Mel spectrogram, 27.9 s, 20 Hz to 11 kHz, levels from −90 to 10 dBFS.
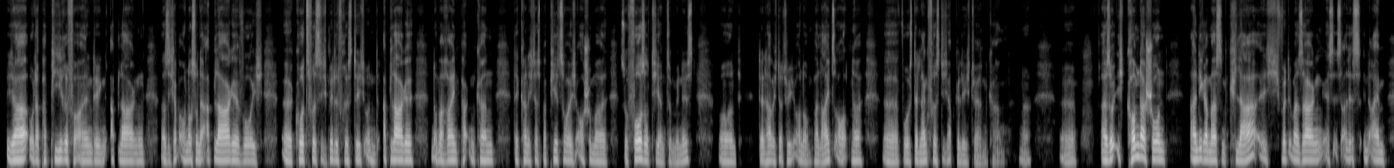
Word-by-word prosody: Ja, 135 -1 +8
oder 130 -3 0
Papiere 135 +2 -1
vor - - -2
allen 120 0 -1
Dingen, 120 -1 -3
Ablagen. 120 -3 0 0.3
Also, 115 -2 -3
ich 115 - -7
habe 150 - -3
auch 145 - -4
noch 135 0 +1
so - - 0
'ne 130 - -2
Ablage, 130 -3 +4
wo 120 0 0
ich, 115 -4 -5 0.4
äh, 120 -2 +1
kurzfristig, 135 -1 0
mittelfristig 130 -2 -2
und 115 -6 -6
Ablage 135 -2 +4 0.3
noch - - -4
mal - - +1
reinpacken 130 +2 -1
kann. 125 -1 -1 0.4
Da 120 - -5
kann 130 +1 -4
ich 115 -3 -7
das 130 - -7
Papierzeug 125 +1 -3
auch - - -5
schon 135 -4 -4
mal 115 -2 -2 0.3
so - - -5
vorsortieren 130 -7 +3
zumindest. 115 +7 -5 0.5
Und 115 -2 -3 0.3
dann 115 -2 -3
habe 120 0 0
ich 110 - -11
natürlich 125 -1 -6
auch 130 - -6
noch 110 -2 -3
'n 110 - -15
paar 115 -1 -3
„Leitz“-Ordner, 125 +2 -2 0.4
äh, 110 -2 -2
wo 115 -1 -3
es 105 - -7
dann - - 0
langfristig 120 +1 -3
abgelegt - - -8
werden - - -10
kann, - - -17 0.3
ne? 125 -3 -13 0.6
Äh, - - -6 0.5
also, 130 +2 +6
ich - - -7
komme 165 +5 +7
da 180 -3 +9
schon 140 -3 +4 0.5
einigermaßen 135 - +3
klar. 130 - +3
Ich - - -8
würde - - -2
immer 140 -8 +1
sagen, 130 +1 +3
es 125 - -7
ist - - -7
alles 145 0 -4
in 140 -3 -9
einem 130 -3 -3
125 Hz, 155 wpm, -24 LUFS, 120-135 Hz, 0.6 s, da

